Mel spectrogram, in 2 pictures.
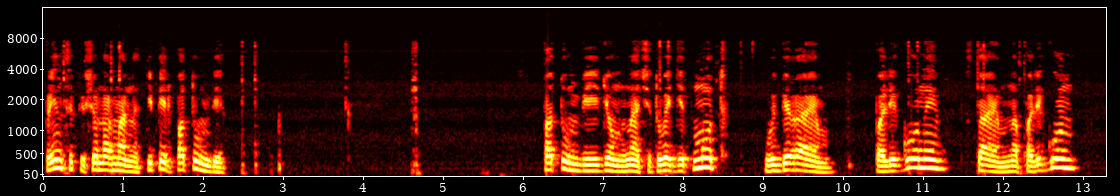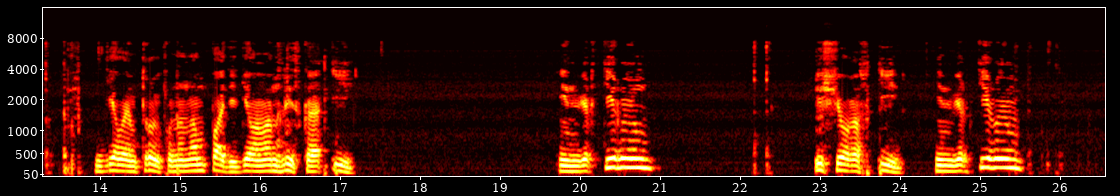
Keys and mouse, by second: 0.8 click, 2.4-7.9 drag, 12.3-13.3 middle drag, 14.8 KP_3, 16.8 i, 22.2 click, 26.0-26.5 middle drag.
